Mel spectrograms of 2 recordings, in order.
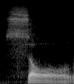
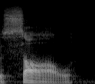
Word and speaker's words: Sol: And you found where it is not pronounced soul, like S-O-U-L. It's more pronounced like saw sound, so Sol.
